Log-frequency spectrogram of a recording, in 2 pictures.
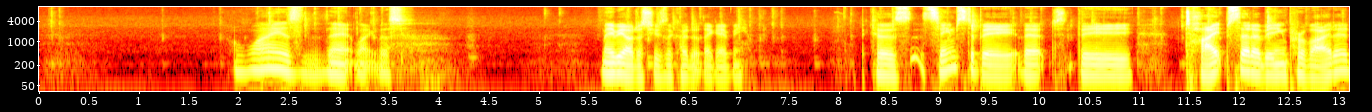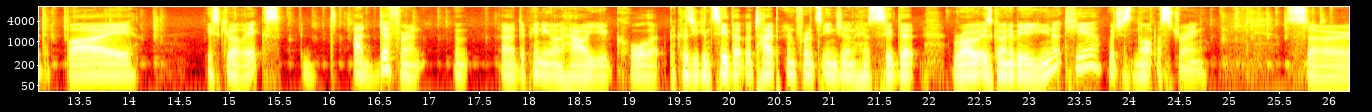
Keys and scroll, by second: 0.1 Up, 0.1 Down, 1.7 Up, 2.5 Up, 2.7 Up, 2.9 Down, 3.4 Up, 3.5 Up, 5.9 Down, 6.2 shift+Up, 6.4 shift+Up, 6.6 shift+Up, 6.8 shift+Up, 7.0 shift+Right, 7.4 ctrl+/, 8.0 Left, 8.4 Right, 9.0 ctrl+Left, 9.4 BackSpace, 9.8 Down, 10.0 Down, 10.3 ctrl+Right, 10.6 ctrl+Right, 11.0 Up, 11.2 Left, 11.5 Down, 11.7 ctrl+Left, 12.0 ctrl+Left, 12.3 BackSpace, 12.6 Down, 13.2 shift+Right, 13.8 ctrl+shift+Left, 14.3 BackSpace, 15.5 Right, 15.9 Down, 16.1 Down, 16.3 Down, 16.4 Down, 16.6 Down, 16.9 Down, 17.2 Down, 24.1 Down, 24.8 End, 25.1 shift+Up, 25.3 shift+Up, 25.4 shift+Up, 25.6 shift+Up, 25.8 shift+Up, 26.0 shift+Up.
